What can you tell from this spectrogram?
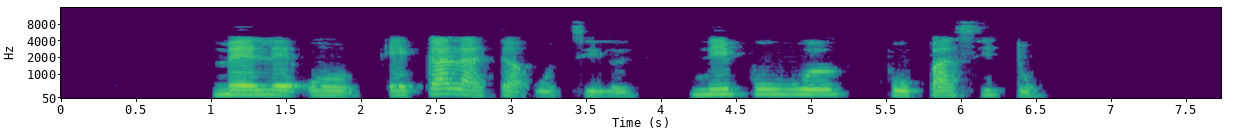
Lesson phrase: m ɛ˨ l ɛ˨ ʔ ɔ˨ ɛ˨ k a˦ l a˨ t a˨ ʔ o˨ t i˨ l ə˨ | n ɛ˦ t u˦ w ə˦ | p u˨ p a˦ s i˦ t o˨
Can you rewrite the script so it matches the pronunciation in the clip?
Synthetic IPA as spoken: m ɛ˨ l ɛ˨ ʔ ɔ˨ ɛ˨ k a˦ l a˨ t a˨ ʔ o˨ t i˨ l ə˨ | n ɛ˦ p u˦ w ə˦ | p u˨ p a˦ s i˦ t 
